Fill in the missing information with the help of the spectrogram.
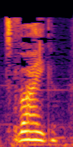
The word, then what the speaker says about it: Zweig: Y Zweig, que es Z-W-E-I-G, pero sí, se pronuncia como dice. – Yo me fijé cómo se pronunciaba y decían que se pronunciaba, me corregirán, por favor, Zweig. – En alemán, Zweig.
